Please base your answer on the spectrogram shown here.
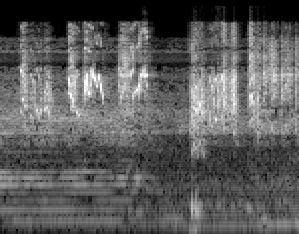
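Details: High scratchy chirping runs from a spotted (trotol) sogon bird, an Android phone recording from Purbalingga meant as a lure to provoke response, with three bursts before a short gap and two more after.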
